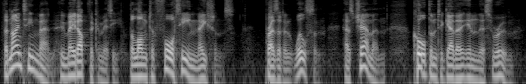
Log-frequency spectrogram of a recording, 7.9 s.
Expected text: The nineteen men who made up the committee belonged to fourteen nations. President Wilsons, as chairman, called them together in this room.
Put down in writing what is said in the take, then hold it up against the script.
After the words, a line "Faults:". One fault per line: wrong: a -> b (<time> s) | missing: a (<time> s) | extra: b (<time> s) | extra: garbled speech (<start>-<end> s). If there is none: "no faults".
The nineteen men who made up the committee belonged to fourteen nations. President Wilson, as chairman, called them together in this room.
Faults:
wrong: Wilsons -> Wilson (4.4 s)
